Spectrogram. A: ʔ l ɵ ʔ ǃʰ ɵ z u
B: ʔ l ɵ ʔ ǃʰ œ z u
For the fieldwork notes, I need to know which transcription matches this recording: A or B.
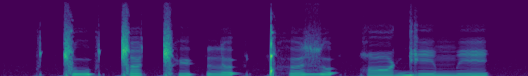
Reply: A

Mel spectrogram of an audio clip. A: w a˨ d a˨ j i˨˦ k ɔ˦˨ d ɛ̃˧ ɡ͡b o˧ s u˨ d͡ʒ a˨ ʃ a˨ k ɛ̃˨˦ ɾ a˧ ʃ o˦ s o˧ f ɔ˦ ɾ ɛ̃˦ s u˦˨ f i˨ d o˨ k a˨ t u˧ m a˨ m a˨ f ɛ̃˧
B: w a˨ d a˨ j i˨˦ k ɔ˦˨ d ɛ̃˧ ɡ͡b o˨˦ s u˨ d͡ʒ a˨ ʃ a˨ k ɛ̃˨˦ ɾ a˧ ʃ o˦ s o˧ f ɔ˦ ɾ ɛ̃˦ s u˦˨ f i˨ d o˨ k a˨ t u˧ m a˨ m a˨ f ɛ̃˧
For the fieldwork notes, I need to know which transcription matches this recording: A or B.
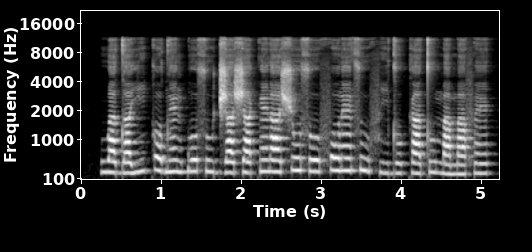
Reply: A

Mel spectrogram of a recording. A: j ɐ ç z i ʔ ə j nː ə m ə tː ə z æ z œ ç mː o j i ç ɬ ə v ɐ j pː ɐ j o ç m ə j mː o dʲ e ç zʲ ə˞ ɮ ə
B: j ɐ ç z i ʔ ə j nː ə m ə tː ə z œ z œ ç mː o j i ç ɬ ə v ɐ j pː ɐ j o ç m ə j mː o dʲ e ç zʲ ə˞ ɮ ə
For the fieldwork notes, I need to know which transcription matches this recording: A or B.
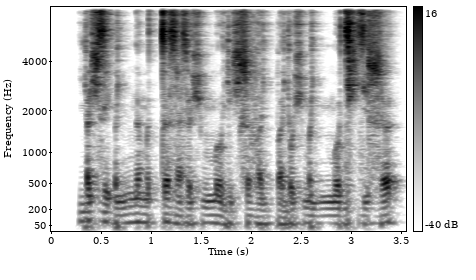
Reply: A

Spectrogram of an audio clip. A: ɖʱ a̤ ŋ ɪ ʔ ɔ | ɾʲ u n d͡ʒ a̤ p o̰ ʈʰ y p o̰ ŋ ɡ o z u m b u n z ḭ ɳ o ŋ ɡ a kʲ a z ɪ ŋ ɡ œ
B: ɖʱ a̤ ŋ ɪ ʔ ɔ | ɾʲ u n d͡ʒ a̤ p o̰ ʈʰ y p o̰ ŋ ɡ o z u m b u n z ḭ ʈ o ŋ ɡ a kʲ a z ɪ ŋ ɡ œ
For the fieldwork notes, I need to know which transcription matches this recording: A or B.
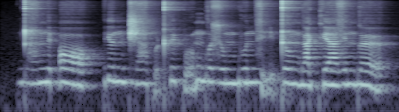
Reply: B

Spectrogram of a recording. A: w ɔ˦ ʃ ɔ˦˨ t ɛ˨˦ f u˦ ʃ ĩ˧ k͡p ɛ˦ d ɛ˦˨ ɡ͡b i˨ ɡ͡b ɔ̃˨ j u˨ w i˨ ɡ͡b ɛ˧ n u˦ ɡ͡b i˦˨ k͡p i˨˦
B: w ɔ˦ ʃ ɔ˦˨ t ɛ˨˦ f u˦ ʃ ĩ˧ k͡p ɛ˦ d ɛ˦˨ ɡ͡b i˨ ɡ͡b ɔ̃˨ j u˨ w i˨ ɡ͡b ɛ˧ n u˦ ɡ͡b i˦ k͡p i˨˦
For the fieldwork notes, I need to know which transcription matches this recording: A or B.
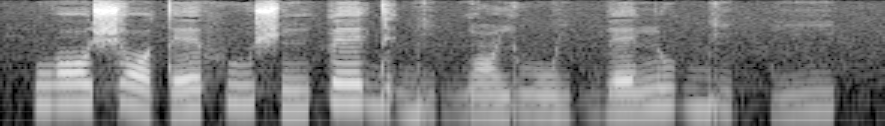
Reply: A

